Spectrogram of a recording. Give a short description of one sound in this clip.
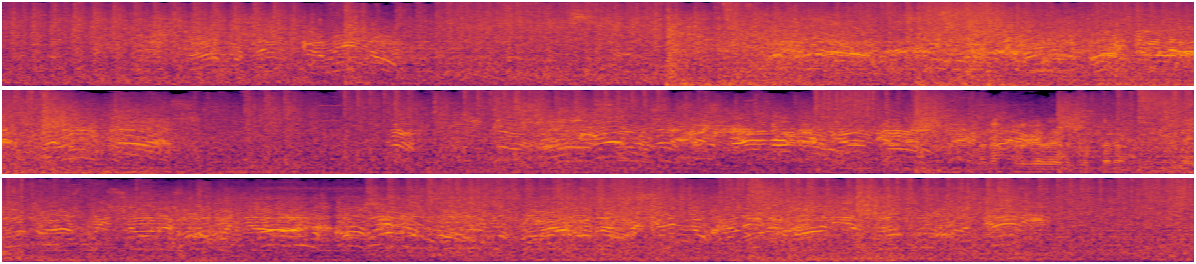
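Tank engines rumble and clank.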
